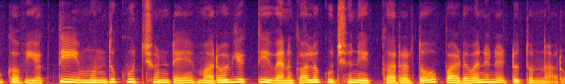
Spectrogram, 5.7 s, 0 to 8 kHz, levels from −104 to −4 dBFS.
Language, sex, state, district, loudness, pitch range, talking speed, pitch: Telugu, female, Andhra Pradesh, Anantapur, -15 LUFS, 190-220 Hz, 105 wpm, 205 Hz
